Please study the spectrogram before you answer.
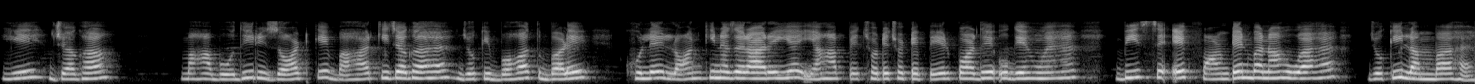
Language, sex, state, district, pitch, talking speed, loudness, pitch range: Hindi, female, Bihar, Gaya, 275 Hz, 155 wpm, -15 LUFS, 255-300 Hz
